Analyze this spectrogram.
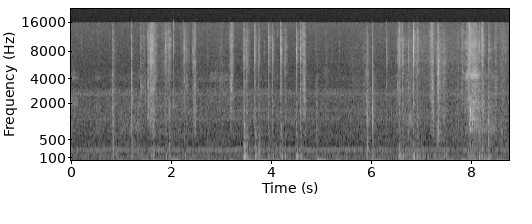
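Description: Typing on a computer keyboard: irregular runs of key clicks while code is being edited, over a low steady hum.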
